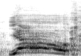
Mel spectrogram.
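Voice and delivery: high yelled Yo; shouting at possum. Retold or imitated. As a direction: call out loud to scare it off.

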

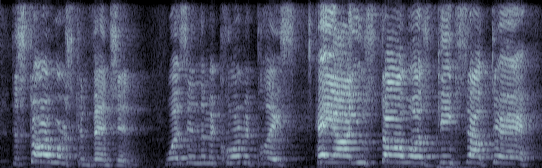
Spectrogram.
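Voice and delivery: loud, high, hammed-up hollering; boisterous mock-superfan shout; hollered shout-out. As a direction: call out to a crowd of fans.

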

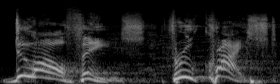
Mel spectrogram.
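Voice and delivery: high, slow, sung-out preaching; preaching at full force. Acted. Pastor preaching victory to the congregation, fervent. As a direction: lift the church with rising fervor.

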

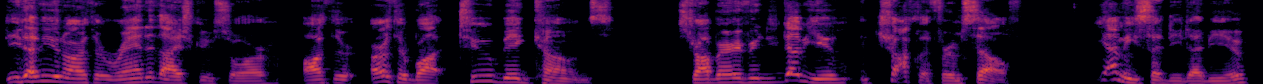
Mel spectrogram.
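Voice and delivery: storybook narration, gentle and lively; reading to children. Acted. Dad reads picture book to child, storybook voice. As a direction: read it aloud to a child at bedtime.

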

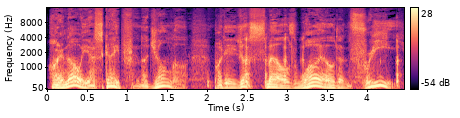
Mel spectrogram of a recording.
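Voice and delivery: drawn-out, low mock-seductive ad voice; deep lazy voice of a fantasy guy who smells wild; deep wild jungle voice. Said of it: "they'd be there going".

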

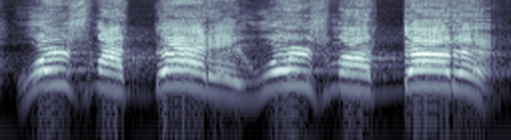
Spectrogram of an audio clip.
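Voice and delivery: put-on loud preacher's re-enactment of a girl's cry; acted screaming plea. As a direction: shout it out over a crowd. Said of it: "she's screaming out amongst that crowd".

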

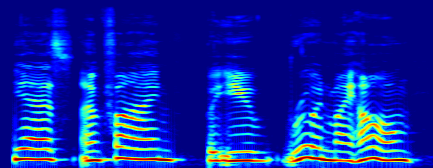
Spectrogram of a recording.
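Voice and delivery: high, slow little mouse voice. Acted. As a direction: speak as a small put-out mouse.

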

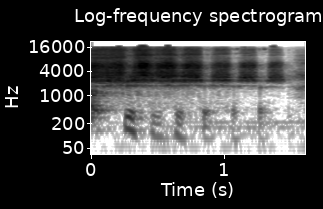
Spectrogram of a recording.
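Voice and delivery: fading, whispered shush. Pretend. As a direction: hush him down to silence. Hushing the cohost.

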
